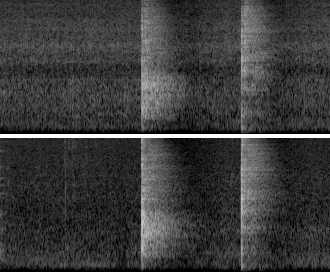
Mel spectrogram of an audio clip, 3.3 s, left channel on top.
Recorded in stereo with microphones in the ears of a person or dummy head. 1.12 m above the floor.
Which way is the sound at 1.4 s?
35° right (ahead or behind).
